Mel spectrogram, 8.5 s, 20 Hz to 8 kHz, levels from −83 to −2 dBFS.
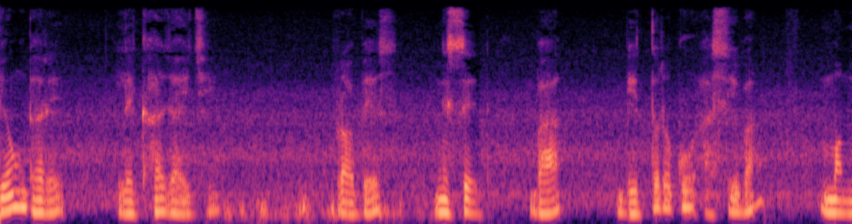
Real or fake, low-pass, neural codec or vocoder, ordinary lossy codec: real; 7.2 kHz; none; MP3, 48 kbps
